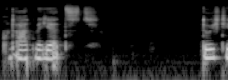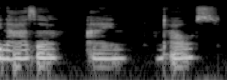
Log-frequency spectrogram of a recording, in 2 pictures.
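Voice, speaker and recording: Soft breathy lady doing a guided meditation, almost whispering, super slow, bit of creak. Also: mid-range voice, completely flat delivery. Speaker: podcast host guiding a meditation.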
